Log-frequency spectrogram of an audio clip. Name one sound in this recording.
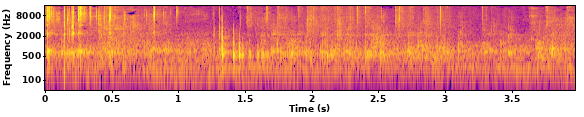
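Plastic game pieces click as a hand slides them across a board.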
